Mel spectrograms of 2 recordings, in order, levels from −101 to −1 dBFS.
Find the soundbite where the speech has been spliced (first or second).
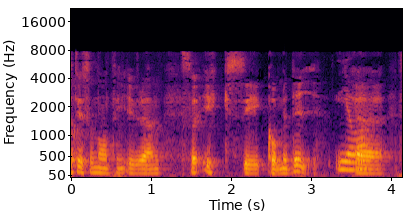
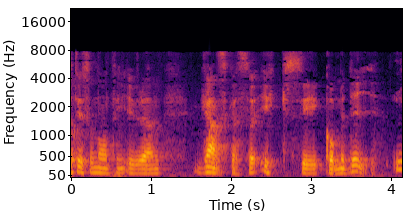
first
